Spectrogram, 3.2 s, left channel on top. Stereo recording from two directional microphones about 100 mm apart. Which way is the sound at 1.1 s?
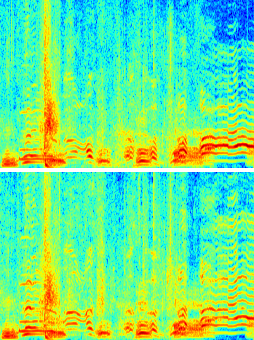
15° right (ahead or behind).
